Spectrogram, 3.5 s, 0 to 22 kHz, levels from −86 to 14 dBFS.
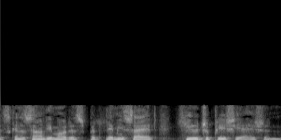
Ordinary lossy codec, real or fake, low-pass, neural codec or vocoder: MP3, 32 kbps; real; 5.4 kHz; none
